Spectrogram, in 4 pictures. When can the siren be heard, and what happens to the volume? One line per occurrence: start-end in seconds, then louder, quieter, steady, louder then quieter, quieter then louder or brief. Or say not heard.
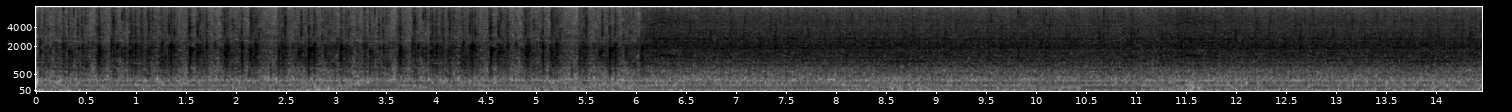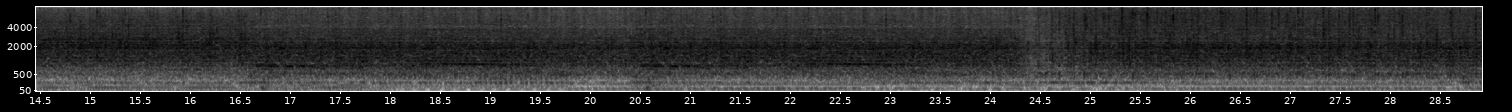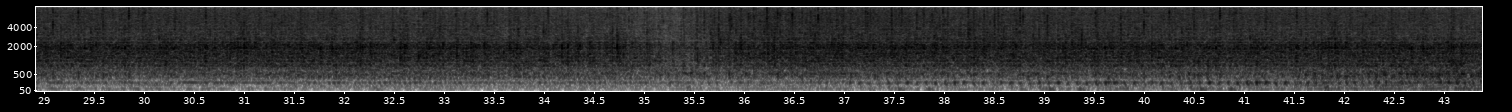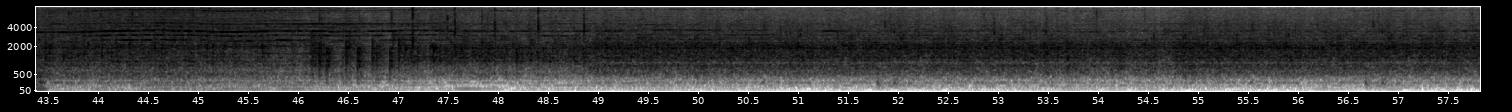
not heard.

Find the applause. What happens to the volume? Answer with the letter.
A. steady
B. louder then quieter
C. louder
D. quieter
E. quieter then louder
A.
